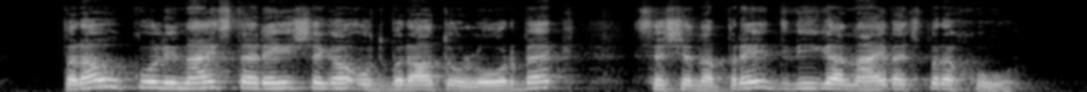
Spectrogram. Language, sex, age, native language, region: Slovenian, male, 50-59, Slovenian, Drava region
